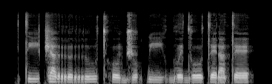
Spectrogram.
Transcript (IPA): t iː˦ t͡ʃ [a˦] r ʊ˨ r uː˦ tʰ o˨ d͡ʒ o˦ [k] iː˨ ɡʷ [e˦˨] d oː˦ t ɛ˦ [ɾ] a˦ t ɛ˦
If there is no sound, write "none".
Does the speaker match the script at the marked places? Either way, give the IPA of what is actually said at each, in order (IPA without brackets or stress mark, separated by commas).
a˦, k͡p, e˦˨, ɾ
